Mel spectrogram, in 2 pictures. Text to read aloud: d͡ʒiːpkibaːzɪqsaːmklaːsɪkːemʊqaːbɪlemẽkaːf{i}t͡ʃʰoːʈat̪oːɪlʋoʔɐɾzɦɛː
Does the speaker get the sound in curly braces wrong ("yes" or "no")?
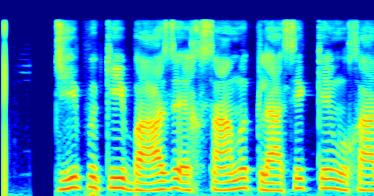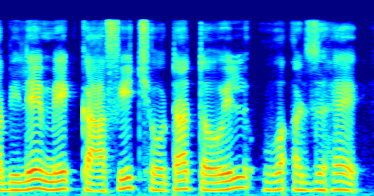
no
